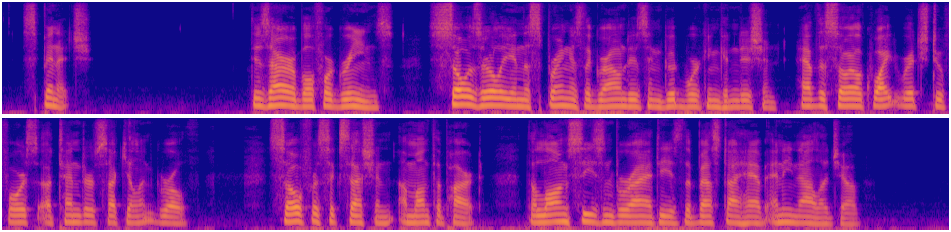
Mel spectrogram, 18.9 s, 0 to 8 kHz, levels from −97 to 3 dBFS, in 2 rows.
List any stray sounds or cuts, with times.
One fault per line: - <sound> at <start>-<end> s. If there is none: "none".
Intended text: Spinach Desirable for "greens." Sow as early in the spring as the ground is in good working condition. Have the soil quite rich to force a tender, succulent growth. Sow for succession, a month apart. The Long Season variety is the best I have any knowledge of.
none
